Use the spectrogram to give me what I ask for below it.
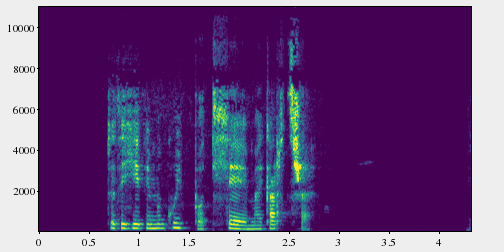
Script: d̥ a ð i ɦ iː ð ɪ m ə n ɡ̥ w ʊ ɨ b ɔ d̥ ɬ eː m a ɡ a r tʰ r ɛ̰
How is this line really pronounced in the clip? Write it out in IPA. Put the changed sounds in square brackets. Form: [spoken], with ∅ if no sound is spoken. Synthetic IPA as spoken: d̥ [ə] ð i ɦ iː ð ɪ m ə n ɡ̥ w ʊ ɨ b ɔ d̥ ɬ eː m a ɡ a r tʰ r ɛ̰

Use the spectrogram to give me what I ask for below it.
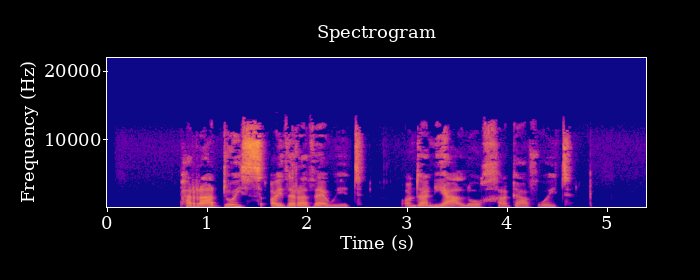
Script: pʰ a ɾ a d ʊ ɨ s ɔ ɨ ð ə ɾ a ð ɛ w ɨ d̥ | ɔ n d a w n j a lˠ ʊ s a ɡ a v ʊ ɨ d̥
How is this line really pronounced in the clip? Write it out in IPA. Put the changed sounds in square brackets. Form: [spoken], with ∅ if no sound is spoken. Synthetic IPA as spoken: pʰ a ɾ a d ʊ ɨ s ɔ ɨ ð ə ɾ a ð ɛ w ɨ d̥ | ɔ n d a [∅] n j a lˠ ʊ [χ] a ɡ a v ʊ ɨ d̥

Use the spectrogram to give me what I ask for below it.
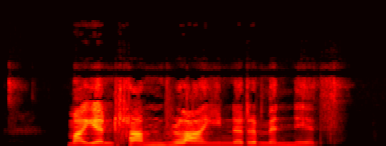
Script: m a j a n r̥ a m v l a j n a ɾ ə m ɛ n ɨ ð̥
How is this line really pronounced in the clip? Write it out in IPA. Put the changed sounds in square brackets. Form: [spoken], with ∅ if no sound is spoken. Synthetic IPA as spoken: m a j [ə] n r̥ a [n] v l a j n [ə] ɾ ə m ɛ n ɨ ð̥

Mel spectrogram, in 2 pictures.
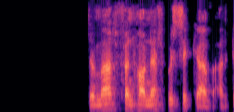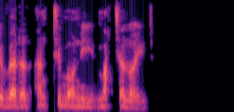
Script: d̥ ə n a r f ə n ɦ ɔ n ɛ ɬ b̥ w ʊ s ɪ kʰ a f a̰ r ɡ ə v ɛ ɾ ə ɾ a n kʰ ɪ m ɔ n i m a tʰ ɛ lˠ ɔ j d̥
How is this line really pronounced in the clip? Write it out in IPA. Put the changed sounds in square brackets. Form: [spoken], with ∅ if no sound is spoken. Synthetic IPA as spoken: d̥ ə [m] a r f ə n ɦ ɔ n ɛ ɬ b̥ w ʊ s ɪ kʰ a [v] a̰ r ɡ ə v ɛ ɾ ə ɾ a n [tʰ] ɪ m ɔ n i m a tʰ ɛ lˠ ɔ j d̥

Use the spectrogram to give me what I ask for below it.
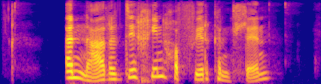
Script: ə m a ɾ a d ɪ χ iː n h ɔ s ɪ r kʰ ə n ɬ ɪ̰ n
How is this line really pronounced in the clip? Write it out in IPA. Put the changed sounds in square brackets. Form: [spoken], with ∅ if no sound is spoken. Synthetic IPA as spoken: ə [n] a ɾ [ə] d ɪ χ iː n h ɔ [f] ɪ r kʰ ə n ɬ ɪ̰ n

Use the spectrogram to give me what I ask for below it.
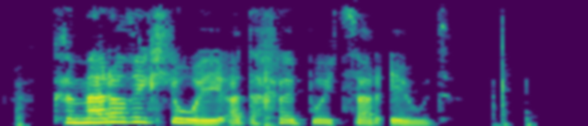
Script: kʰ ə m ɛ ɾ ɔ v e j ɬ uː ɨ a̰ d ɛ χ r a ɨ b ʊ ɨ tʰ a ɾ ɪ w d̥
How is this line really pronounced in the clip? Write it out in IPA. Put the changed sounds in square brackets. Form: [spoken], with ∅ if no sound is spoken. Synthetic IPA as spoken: kʰ ə m ɛ ɾ ɔ [ð] e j ɬ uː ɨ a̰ d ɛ χ r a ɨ b ʊ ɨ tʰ a ɾ ɪ w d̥

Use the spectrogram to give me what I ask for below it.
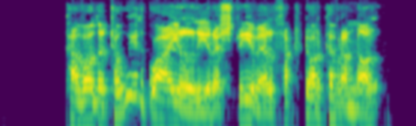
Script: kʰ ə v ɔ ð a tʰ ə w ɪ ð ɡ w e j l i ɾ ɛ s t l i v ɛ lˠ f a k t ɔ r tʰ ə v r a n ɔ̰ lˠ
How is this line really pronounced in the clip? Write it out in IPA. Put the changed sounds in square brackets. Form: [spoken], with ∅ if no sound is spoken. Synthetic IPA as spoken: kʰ [a] v ɔ ð [ə] tʰ ə w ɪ ð ɡ w [a] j l i ɾ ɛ s t [r] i v ɛ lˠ f a k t ɔ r [kʰ] ə v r a n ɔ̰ lˠ

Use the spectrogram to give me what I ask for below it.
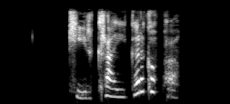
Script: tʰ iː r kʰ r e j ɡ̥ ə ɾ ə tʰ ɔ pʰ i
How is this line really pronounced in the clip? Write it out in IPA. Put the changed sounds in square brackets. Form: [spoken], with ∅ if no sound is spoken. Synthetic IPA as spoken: [kʰ] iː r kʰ r [a] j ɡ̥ [a] ɾ ə [kʰ] ɔ pʰ [a]

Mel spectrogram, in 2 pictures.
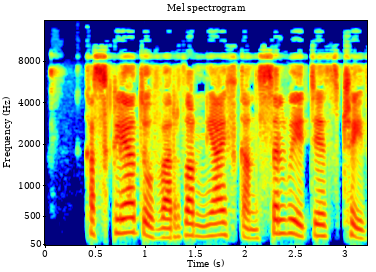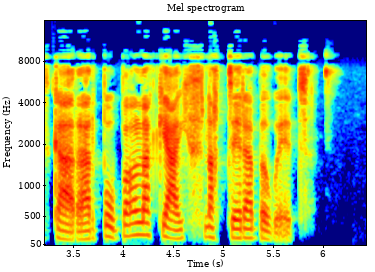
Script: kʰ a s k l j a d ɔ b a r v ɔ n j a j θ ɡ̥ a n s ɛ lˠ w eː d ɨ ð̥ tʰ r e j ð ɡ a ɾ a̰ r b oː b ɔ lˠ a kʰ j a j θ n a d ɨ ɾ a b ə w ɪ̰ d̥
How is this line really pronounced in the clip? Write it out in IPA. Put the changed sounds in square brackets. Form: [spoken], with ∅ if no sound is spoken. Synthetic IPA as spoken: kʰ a s k l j a d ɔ [v] a r [ð] ɔ n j a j θ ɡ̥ a n s ɛ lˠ w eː d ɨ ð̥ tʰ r e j ð ɡ a ɾ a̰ r b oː b ɔ lˠ a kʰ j a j θ n a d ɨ ɾ a b ə w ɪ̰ d̥

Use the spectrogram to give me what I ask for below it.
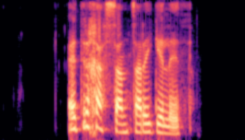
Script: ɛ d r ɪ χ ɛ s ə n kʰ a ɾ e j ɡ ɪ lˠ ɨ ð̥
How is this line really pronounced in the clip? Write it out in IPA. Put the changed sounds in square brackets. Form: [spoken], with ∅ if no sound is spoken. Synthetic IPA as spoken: ɛ d r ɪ χ [a] s [a] n [tʰ] a ɾ e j ɡ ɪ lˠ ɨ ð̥

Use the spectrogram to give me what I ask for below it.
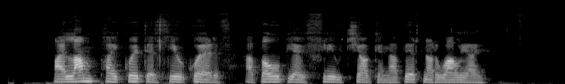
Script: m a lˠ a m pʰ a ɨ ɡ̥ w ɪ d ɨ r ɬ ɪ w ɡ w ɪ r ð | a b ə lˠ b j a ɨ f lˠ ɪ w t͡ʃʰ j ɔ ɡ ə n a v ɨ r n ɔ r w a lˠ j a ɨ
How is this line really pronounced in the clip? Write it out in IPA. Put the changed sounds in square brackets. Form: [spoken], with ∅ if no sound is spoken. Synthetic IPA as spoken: m a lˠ a m pʰ a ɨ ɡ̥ w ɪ d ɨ r ɬ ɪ w ɡ w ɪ r ð | a b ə lˠ b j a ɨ f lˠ ɪ w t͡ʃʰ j ɔ ɡ ə n a v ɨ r n ɔ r w a lˠ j a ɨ

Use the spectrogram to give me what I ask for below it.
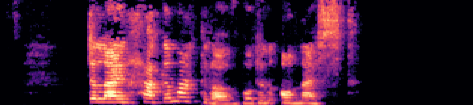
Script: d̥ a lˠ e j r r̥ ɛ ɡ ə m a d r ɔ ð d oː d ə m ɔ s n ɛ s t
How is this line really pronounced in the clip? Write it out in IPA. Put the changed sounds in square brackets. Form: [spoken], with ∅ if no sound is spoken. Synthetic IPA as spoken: d̥ [ə] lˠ [a] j r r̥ [a] ɡ ə m a d r ɔ ð [b] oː d ə [n] ɔ [∅] n ɛ s t

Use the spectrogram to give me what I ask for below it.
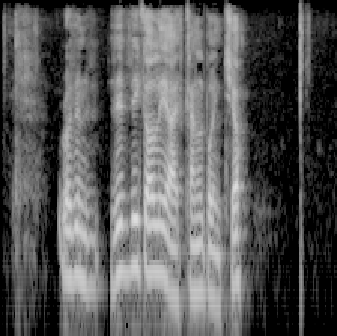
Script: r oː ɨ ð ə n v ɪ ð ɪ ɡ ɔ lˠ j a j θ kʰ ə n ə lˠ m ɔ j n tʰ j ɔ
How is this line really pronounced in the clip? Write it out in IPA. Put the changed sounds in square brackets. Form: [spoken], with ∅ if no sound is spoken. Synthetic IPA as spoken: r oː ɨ ð ə n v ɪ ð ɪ ɡ ɔ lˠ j a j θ kʰ [a] n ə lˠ [b] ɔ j n tʰ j ɔ

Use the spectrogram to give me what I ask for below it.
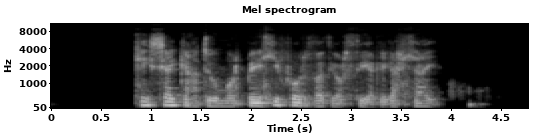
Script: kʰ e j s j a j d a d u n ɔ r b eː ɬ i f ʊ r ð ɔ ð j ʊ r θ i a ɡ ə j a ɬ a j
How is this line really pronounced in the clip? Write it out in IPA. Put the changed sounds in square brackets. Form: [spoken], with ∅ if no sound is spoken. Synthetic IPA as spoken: kʰ e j s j a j [ɡ] a d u [m] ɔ r b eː ɬ i f ʊ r ð ɔ ð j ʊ r θ i a ɡ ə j a ɬ a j

